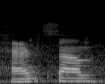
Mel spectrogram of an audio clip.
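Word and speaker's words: handsome: इसको हैंडसम पढ़ना है, हैंडसम नहीं पढ़ना है, हैंडसम।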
